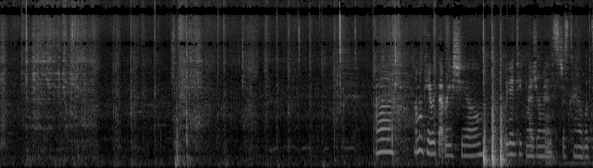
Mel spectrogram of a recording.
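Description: A spatula stirs and scrapes sticky cereal in a metal pot.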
